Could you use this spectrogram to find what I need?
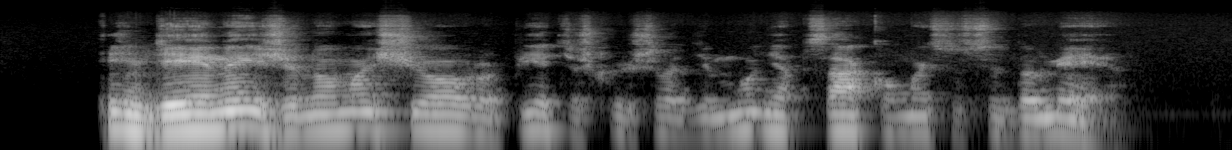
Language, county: Lithuanian, Kaunas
